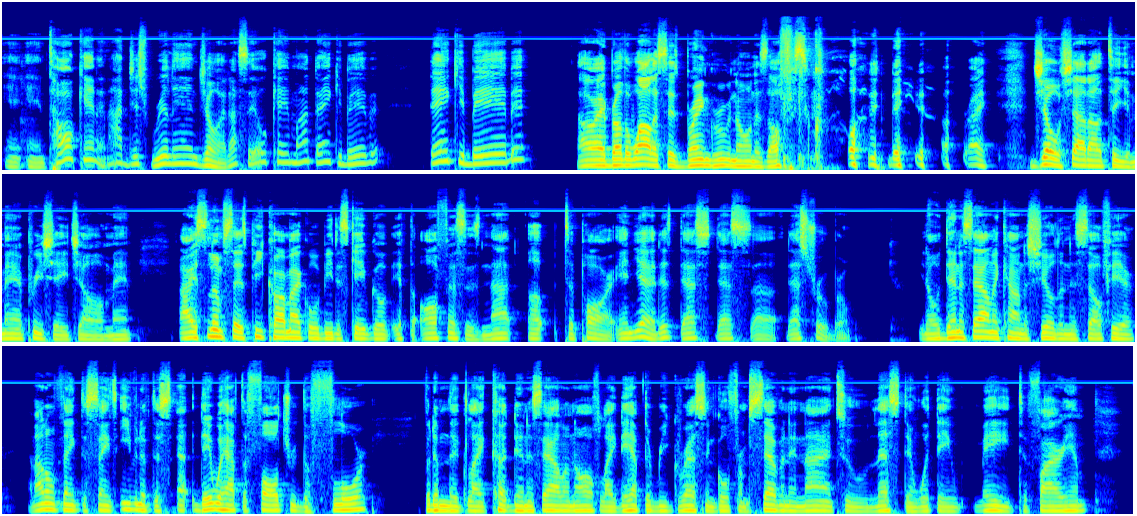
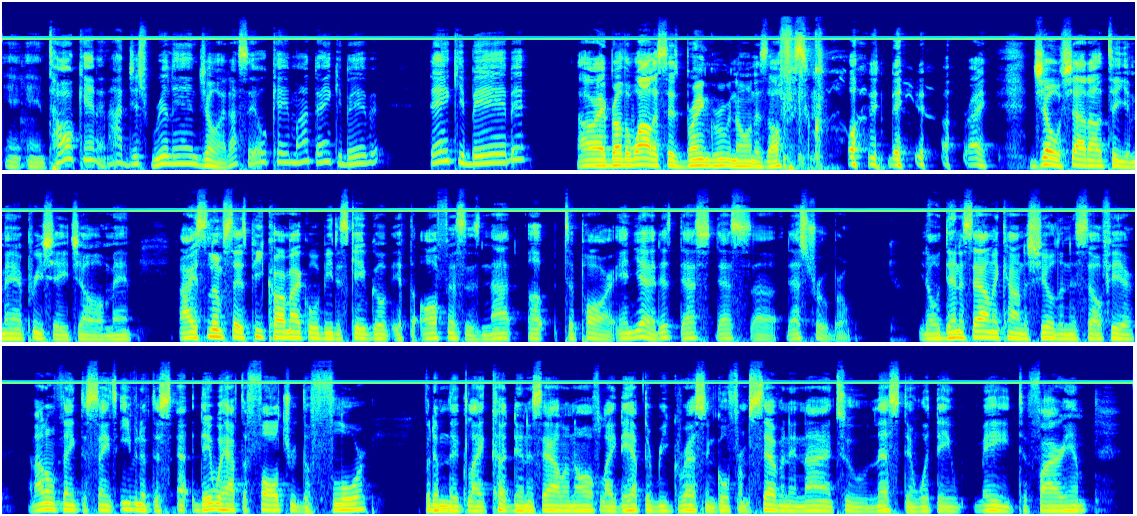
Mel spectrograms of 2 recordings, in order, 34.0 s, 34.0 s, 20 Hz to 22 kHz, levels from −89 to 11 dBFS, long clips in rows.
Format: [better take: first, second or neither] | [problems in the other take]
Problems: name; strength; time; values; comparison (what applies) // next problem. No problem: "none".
first | high-pitched whine; loud; throughout; 9 kHz, 7 dB below the speech; faint in the first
